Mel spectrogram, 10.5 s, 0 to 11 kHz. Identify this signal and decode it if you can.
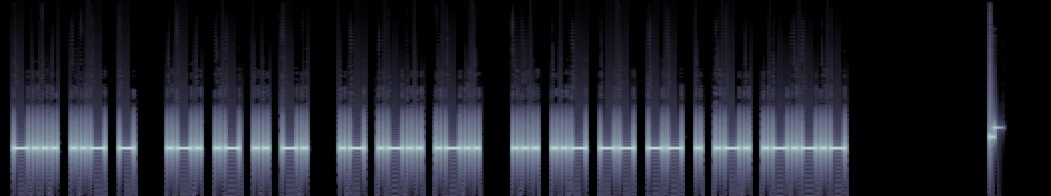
Morse code, heard as a keyed tone, about 25 wpm, 700 Hz. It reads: BUT RAIN ALL SUMMER.
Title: Sentences from Top 1100 Words 25wpm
